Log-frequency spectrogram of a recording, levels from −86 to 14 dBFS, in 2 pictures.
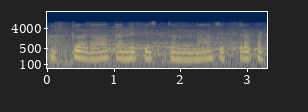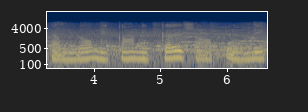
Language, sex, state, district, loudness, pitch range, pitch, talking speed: Telugu, female, Andhra Pradesh, Sri Satya Sai, -18 LUFS, 170-185 Hz, 180 Hz, 55 wpm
